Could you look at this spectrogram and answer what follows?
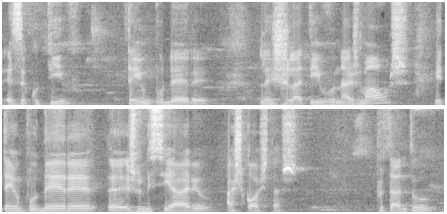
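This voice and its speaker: A man from Angola with an Angolan accent, speaking as an interview guest in an explanatory way, often rephrasing himself. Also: a little high. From Angola, Bié. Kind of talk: conversational political interview.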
